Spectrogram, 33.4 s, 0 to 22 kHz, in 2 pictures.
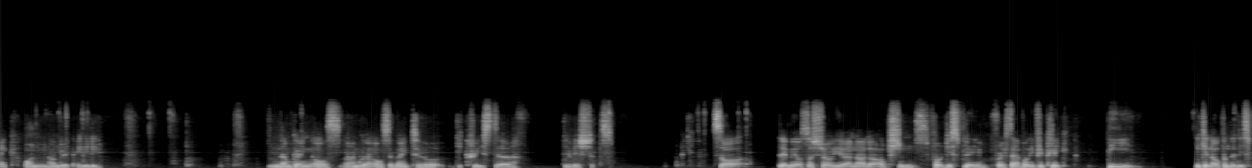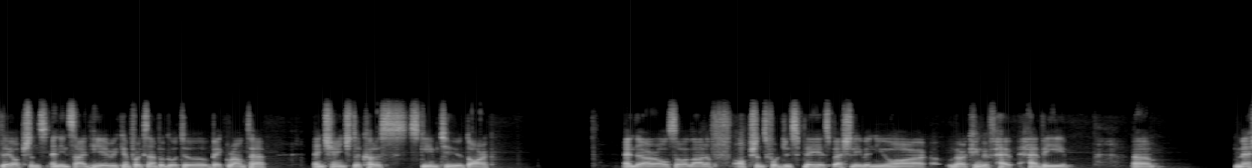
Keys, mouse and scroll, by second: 1.9 click, 2.4 middle click, 3.9 click, 14.7 d, 15.8 click, 21.6 click.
